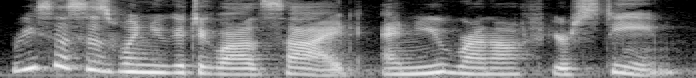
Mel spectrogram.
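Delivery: plain reading voice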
